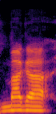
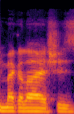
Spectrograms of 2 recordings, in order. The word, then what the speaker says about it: Magalhães: Joshua Sullivan says, from what I heard, how to say it is Magalhães, which would make sense. Esh is a very common pronunciation in that Portuguese. So maybe Magalhães is how you do it.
